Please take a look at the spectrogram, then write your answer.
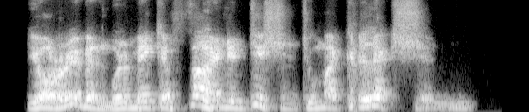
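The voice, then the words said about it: General Grievous character voice impression. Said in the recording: “to do a good ... General Grievous impersonation.”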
